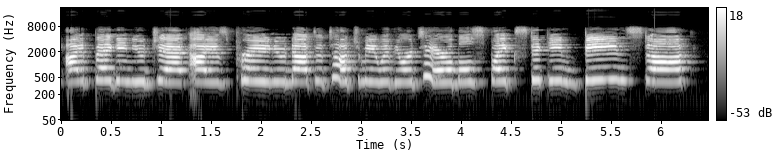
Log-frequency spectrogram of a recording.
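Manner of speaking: high, loud wailing plea; screamed begging. A narrator's reading. Giant fleeing Jack's beanstalk in a dream, screamed begging. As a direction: scream and wail for mercy, stretching key words. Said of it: "screamed the flesh lump eater".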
